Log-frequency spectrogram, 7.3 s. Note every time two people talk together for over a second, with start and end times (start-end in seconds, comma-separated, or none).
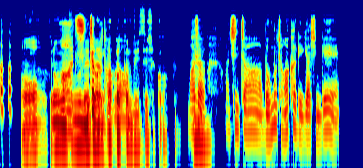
1.1-2.6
